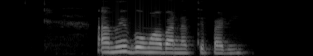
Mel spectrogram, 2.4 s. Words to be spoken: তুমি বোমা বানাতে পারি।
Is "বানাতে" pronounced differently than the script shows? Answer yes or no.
no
